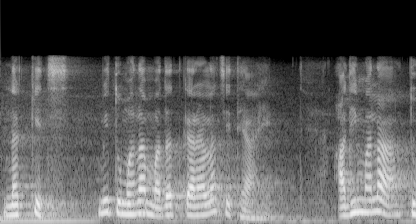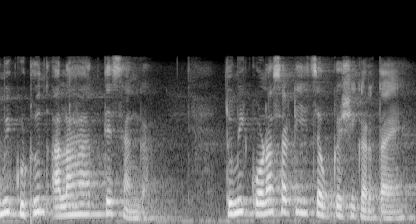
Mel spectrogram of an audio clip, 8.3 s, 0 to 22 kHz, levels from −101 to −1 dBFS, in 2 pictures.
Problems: constant background noise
